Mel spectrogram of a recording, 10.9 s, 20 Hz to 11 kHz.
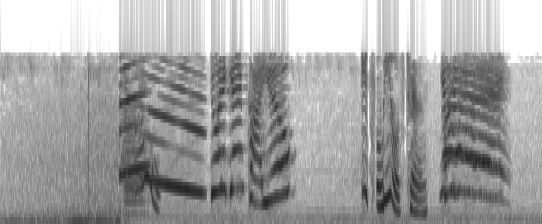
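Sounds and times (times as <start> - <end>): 
low engine rumble: 0.0 - 10.8
fire truck siren wailing: 2.4 - 4.2
speech: 7.5 - 9.0.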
